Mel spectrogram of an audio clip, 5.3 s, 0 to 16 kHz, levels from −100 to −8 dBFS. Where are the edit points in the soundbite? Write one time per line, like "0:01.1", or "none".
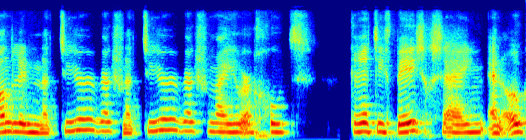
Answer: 0:01.2
0:03.4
